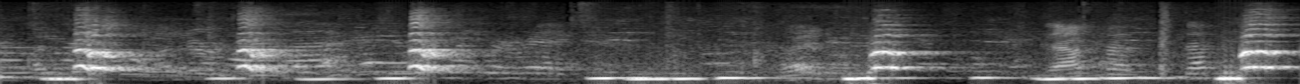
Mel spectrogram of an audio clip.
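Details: Siamangs at a zoo in Los Angeles just before lunch time, the male taking center stage: loud whooping hoots and barks in bursts, a low booming tone between them, with a rising yelping call at the end.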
